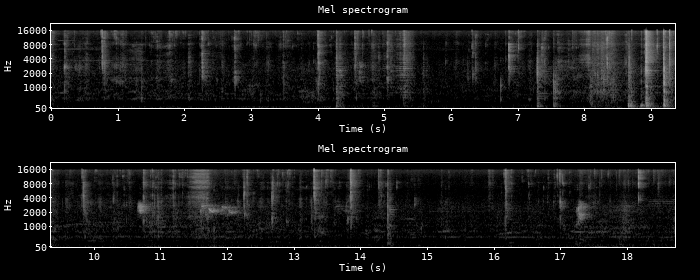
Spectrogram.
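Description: Faint close-up eating sounds: a person chewing mutton curry and rice, with scattered small mouth clicks and smacks and a louder cluster of them about nine seconds in.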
